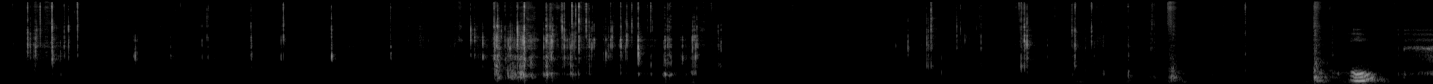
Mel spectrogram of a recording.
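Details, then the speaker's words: Crinkling, tearing and small plastic clicks of packaging being opened as a syringe and needle are prepared while the scrubbed vial dries, in a practice demonstration of diluting Ativan with 0.9% normal saline. "hey getting our syringe and our needle prepped while that dries"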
